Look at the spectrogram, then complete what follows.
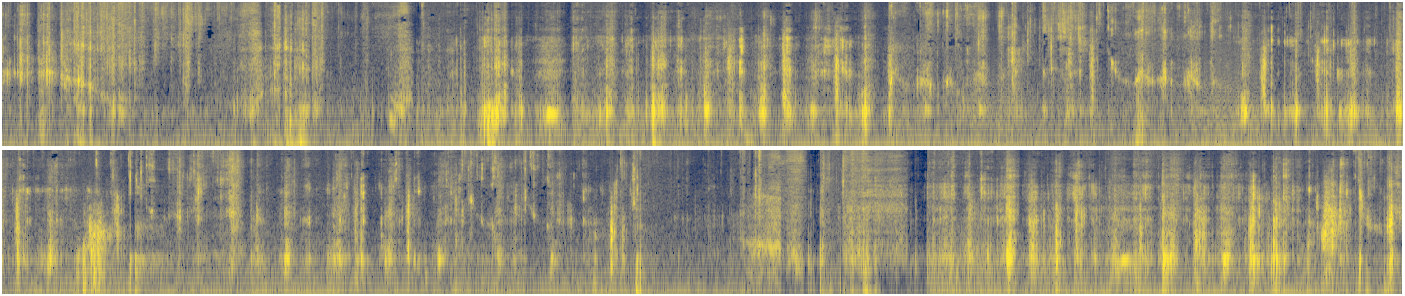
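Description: Close-miked chewing and crunching as a person eats crisp pan-fried dumplings, black bean noodles and kimchi: a dense run of wet crackles, crunches and bites, with a brief lull about three quarters of the way through.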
